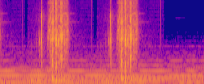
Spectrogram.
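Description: Background music with sustained tones, overlaid with two short camera-shutter click sound effects, about half a second and about a second and a quarter in.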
